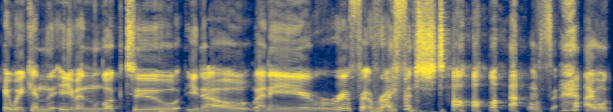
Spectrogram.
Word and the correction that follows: Riefenstahl: Remember, like reefer, like smoke a reefer. – Reefer, okay. Riefenstahl. There we go. Riefenstahl.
